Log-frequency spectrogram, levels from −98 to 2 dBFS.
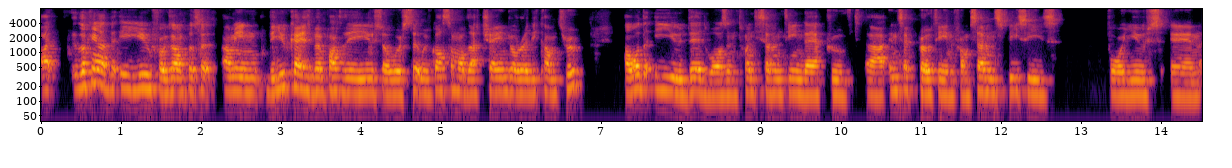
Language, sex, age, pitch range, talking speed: English, male, 20-39, 135-155 Hz, 200 wpm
